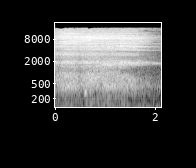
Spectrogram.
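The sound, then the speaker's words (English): A deep breath drawn in through the mouth during a relaxation exercise: one long, airy hiss that stays steady for about two seconds and then tapers off, with no talking. “We are only inhaling through the mouth, filling the belly and lungs.”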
